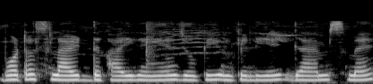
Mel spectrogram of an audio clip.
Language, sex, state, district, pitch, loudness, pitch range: Hindi, female, Bihar, Jahanabad, 210 Hz, -16 LUFS, 200-215 Hz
